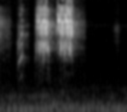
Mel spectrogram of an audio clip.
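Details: Leafbird in a calling exchange with a scarlet minivet: a soft high note and a brief harmonic chirp lead into two loud, harsh, scratchy high bursts in quick succession, over faint low background noise.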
